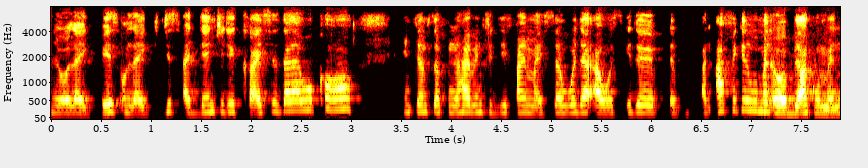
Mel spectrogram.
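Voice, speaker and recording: Very fast speech in a French accent, with ordinary pitch variation. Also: woman, medium pitch for a woman. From Cameroon. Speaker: panelist sharing life story. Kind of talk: personal testimony. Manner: halting, many fillers.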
